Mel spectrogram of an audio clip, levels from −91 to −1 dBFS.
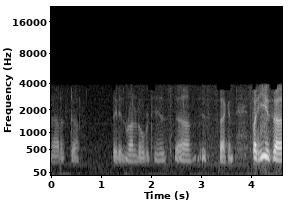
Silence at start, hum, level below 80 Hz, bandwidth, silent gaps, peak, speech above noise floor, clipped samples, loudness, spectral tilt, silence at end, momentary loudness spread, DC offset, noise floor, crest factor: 0 s; none; -72 dBFS; 4 kHz; none; -6 dBFS; 40 dB; under 0.1%; -24 LUFS; -8 dB/octave; 0 s; 26 LU; under 0.1%; -65 dBFS; 20 dB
